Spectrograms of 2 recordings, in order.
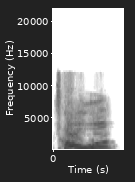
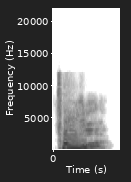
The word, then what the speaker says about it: Tua: I think it, and I don't know if it's the Chicago accent or if I'm tripping, but I think it's you saying Toa and it's Tua.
